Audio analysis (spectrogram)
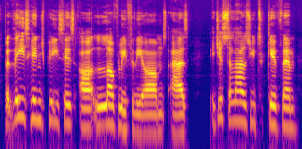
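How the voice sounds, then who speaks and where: A man's voice: a little high, animated, normal speed, a bit bright, clean tone, no echo, clean studio sound. A man hosting a hobby showcase video, chatting to viewers in rambling explanations. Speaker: YouTube host of a toy-building channel. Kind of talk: enthusiast video presentation, product showcase.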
